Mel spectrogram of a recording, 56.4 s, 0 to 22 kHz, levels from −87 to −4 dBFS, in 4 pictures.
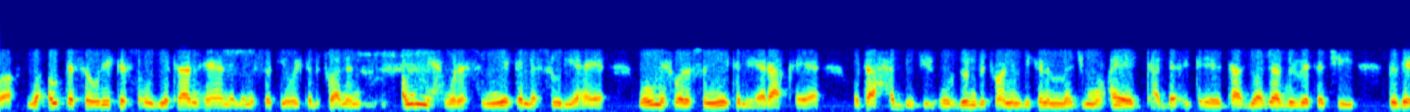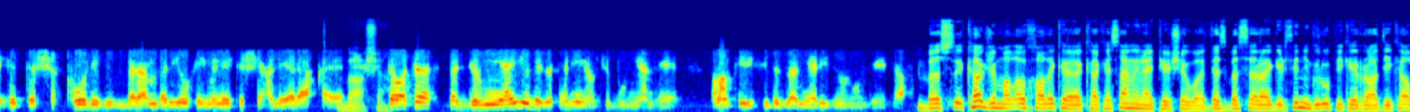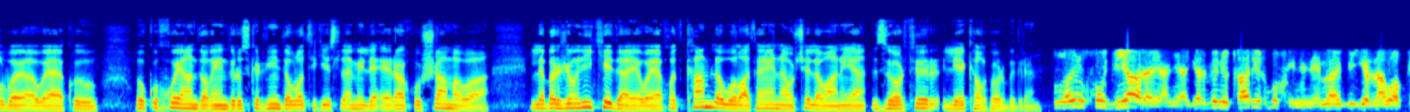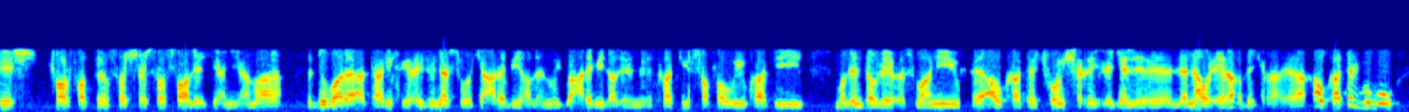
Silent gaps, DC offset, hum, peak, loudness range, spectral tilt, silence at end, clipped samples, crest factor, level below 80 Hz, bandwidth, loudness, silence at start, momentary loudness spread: none; under 0.1%; none; -8 dBFS; 4 LU; -6.5 dB/octave; 0.2 s; under 0.1%; 18 dB; -68 dBFS; 11 kHz; -26 LUFS; 0 s; 10 LU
